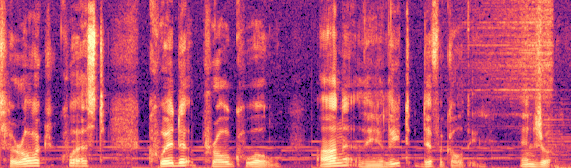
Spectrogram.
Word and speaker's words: quo: Basically, quid pro quo, I'll do you something and you'll owe me, you'll do me something. Quo is pronunciated kind of like you would say status quo.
